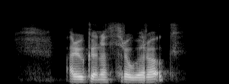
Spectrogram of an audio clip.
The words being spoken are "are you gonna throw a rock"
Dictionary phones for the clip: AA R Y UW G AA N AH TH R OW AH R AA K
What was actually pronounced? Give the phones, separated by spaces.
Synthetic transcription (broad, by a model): AA R Y UW G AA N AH TH R OW AH R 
